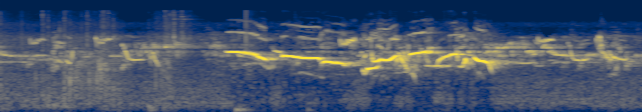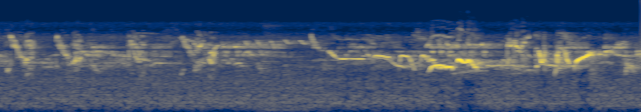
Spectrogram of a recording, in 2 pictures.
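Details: Oriental magpie-robin lure song, played as therapy for birds that have stopped singing: a varied whistled and trilled warble, loud in the early part and quieter, more scattered later.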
